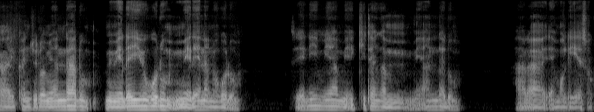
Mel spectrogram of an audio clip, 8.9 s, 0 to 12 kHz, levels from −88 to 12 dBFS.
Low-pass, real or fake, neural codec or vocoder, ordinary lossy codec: none; real; none; none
